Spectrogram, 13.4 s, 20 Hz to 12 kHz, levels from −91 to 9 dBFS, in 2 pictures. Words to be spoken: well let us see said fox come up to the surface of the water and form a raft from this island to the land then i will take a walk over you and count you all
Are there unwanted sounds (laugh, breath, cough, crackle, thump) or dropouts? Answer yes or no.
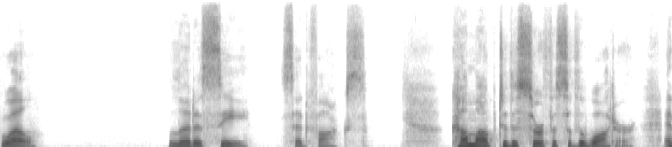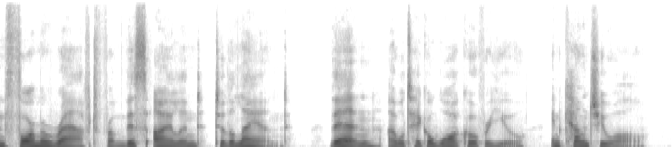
no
